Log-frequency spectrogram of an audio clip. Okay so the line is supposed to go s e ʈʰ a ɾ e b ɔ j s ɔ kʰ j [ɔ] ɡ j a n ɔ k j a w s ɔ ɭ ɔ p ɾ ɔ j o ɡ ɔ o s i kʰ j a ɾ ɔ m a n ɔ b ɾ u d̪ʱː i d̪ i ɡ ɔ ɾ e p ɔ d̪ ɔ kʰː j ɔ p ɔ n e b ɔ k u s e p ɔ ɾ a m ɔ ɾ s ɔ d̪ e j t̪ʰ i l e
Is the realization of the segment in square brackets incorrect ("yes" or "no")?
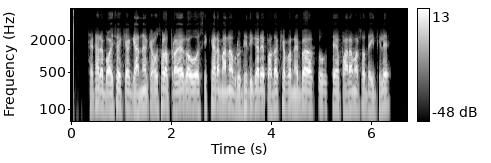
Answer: no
